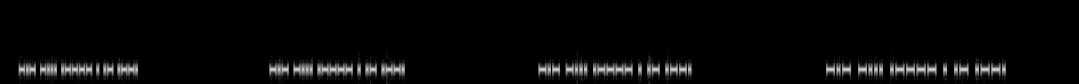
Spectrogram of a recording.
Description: Morse code, heard as a keyed tone, about 54 wpm, 700 Hz. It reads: KB1EAP KB1EAP KB1EAP KB1EAP
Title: Speed Racing - USA 2x3 Call Signs 45wpm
